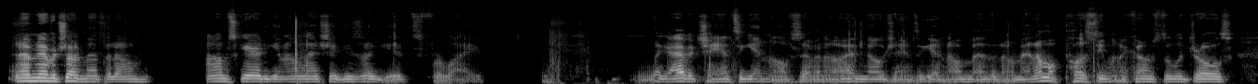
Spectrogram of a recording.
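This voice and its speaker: At a fairly quick pace, a man with a Long Island accent speaks at medium pitch in a monotone, flat intonation. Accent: Long Island New York. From Long Island, New York (Suffolk County). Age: 30s. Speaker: vlogger, recovering addict. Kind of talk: casual monologue.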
